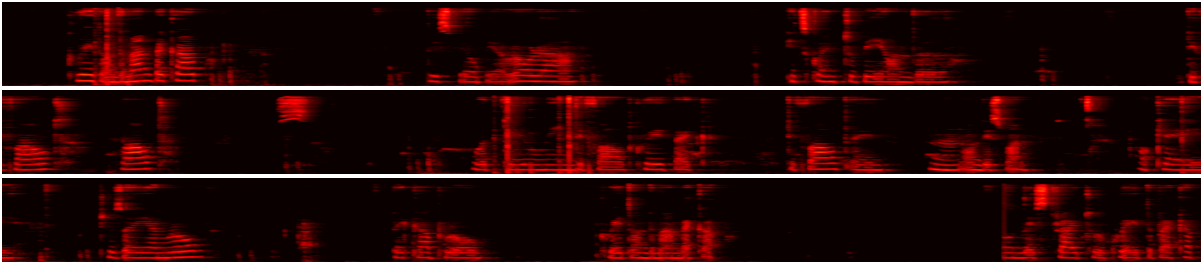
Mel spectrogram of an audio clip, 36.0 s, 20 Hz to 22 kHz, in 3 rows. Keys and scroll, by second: 1.1 Tab, 17.3 Tab, 34.0 Tab.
